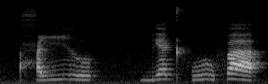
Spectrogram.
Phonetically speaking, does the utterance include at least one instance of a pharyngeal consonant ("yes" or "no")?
yes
